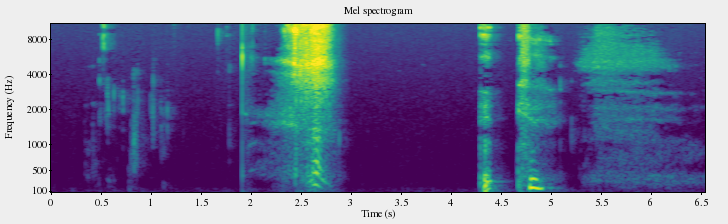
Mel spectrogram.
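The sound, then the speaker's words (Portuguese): Calm, fluid breathing during a relaxation exercise: an audible breath swells in through the nose and fades, followed by a couple of sharp, abrupt bursts and then a long, soft airy exhale in an otherwise quiet setting. “A respiração está fluida, tranquila.”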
